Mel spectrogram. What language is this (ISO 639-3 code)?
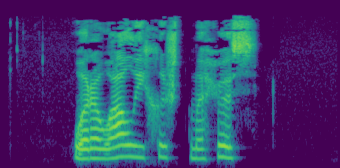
abk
